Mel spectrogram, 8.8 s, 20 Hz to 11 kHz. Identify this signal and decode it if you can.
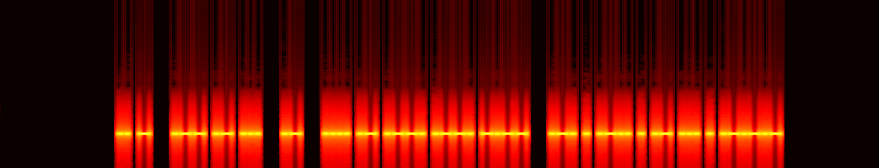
Morse code, heard as a keyed tone, about 34 wpm, 700 Hz. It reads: IT WAS A HAPPY RELEASE.
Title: Sentences from Top 1100 Words 35wpm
